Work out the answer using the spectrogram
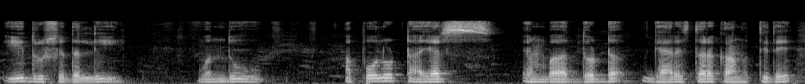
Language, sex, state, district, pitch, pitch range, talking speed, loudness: Kannada, male, Karnataka, Koppal, 125 Hz, 110-140 Hz, 75 wpm, -17 LUFS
